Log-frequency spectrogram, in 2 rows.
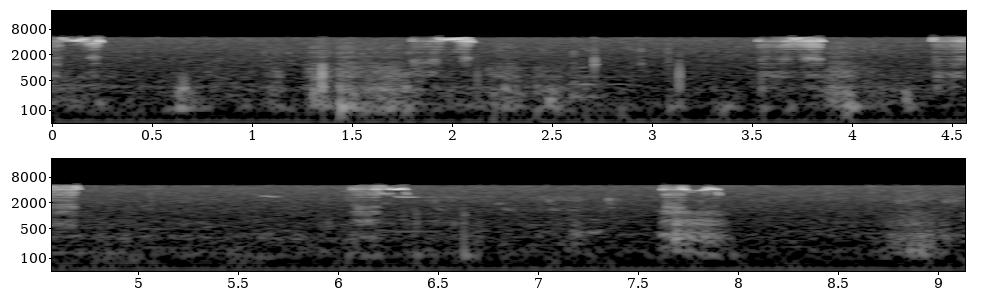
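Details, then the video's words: Tawny owl owlet begging during feeding, 21 May 2017 at 21:38; repeated high raspy squeaks scattered among frequent knocks, scratching and shuffling movement noises. "Tawny Owl-Small hears Mom,first food for sib on roof,then feeding"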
